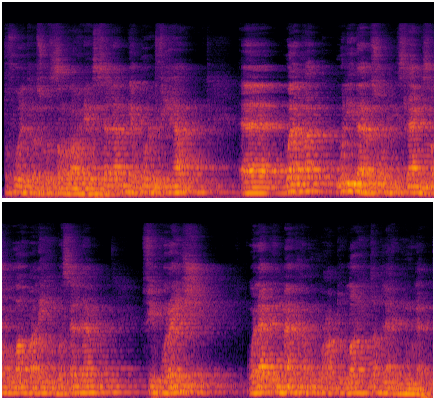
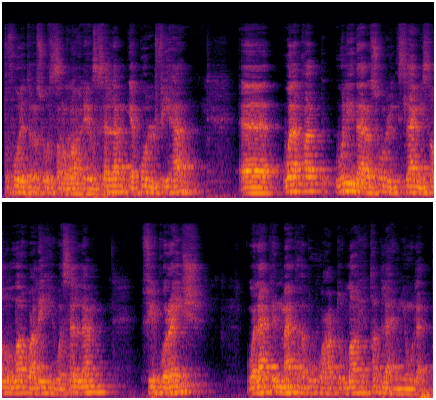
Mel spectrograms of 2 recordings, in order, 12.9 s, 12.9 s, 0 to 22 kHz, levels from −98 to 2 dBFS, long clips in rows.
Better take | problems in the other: second | room echo; strong; dies away in 1.4 s; slight in the second // off-mic speech; far; far in the second

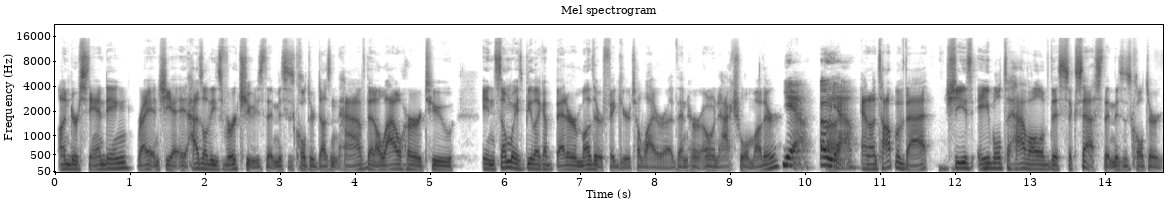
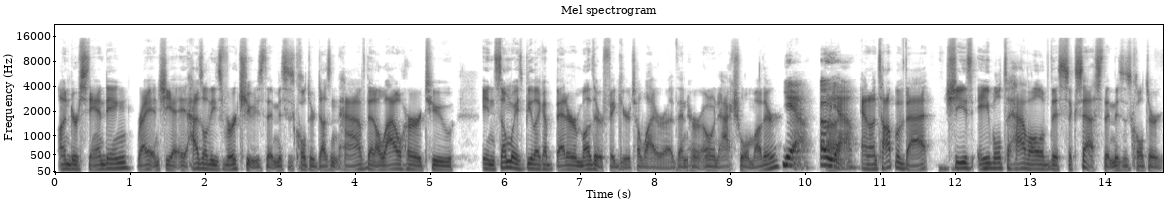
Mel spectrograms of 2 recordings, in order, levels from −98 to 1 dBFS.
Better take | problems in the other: neither | none

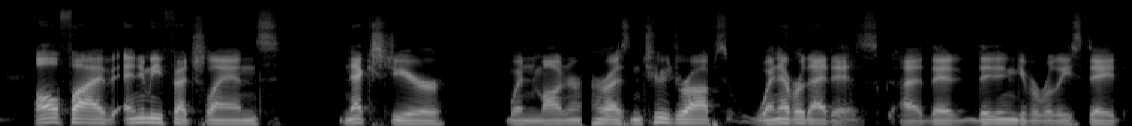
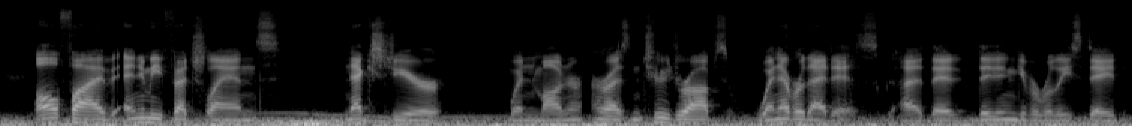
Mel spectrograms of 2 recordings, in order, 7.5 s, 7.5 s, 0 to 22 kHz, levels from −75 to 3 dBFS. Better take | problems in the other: first | low rumble; noticeable; throughout; 20 dB below the speech

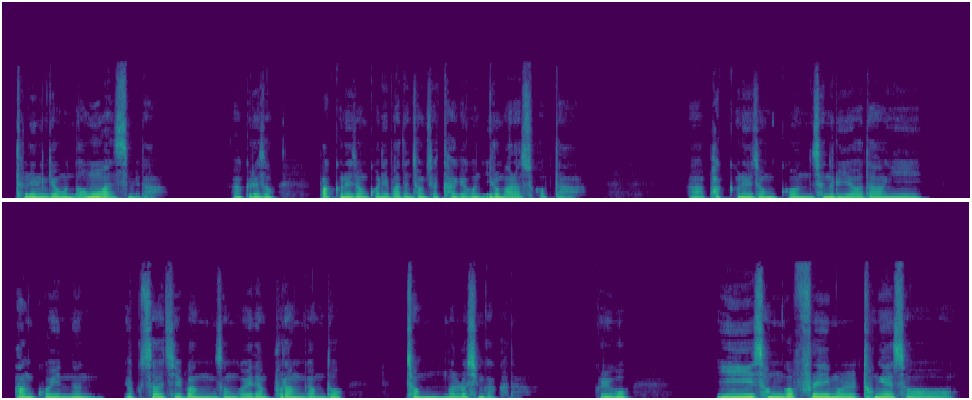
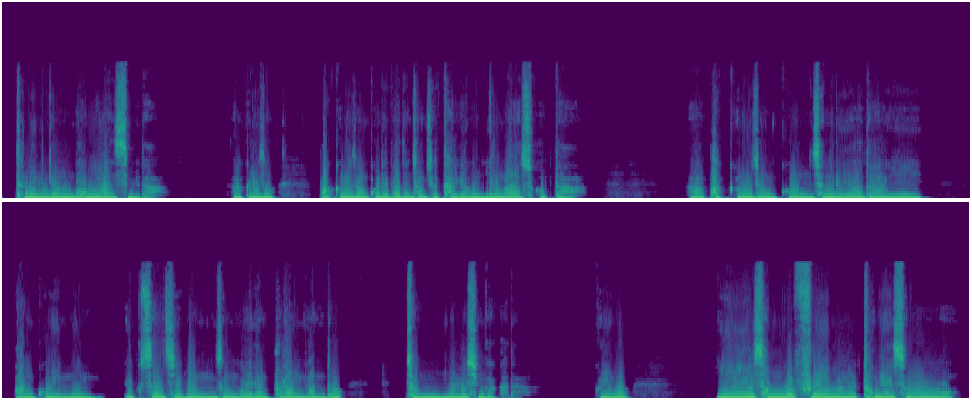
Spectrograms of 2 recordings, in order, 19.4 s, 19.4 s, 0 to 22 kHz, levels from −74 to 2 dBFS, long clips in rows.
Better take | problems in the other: first | distortion; heavy; 30% of the sound clipped

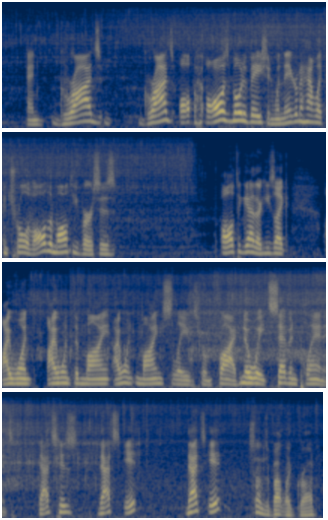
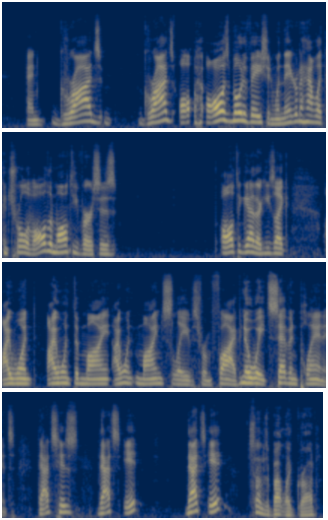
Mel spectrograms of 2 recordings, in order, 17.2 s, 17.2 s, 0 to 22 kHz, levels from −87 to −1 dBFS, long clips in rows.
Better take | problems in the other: second | household noises; noticeable; throughout; 15 dB below the speech

